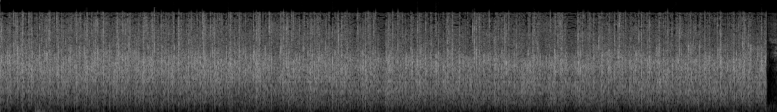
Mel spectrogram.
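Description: An audience claps steadily in a large hall.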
